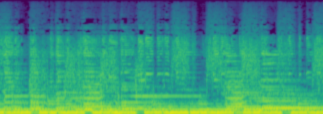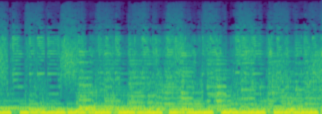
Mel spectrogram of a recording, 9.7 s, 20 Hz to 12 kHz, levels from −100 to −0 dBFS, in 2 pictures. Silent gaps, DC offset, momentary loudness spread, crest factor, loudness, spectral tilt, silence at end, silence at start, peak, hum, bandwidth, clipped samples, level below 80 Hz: none; under 0.1%; 1 LU; 8 dB; -11 LUFS; -8 dB/octave; 0 s; 0 s; 0 dBFS; none; 5.8 kHz; under 0.1%; -18 dBFS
